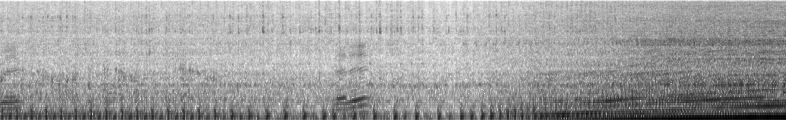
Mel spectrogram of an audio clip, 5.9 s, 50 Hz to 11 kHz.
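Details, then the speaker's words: Cold 1970 Honda CL100 single, about 11,000 miles, just freed from seizure, on partial choke and smoky: uneven, lumpy firing about two or three beats a second, then picks up and revs smoother; struggling to stay running, owner unsure of cause. "it's we're a little Smokey here oh but that's to be expected because maybe I need a little bit of maybe I maybe I have too much"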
